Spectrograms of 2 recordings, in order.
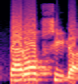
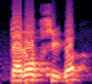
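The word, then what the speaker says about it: Pteropsida: और उसके बाद टेरोप्सीडा, इसका पी साइलेंट है, टेरोप्सीडा।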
